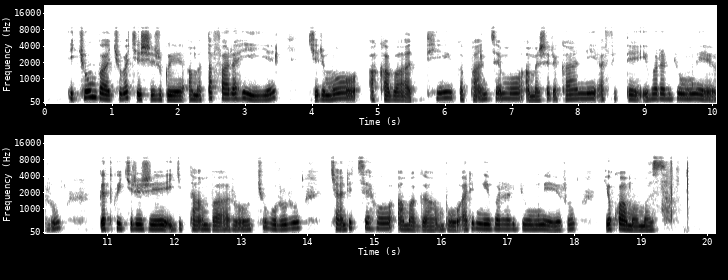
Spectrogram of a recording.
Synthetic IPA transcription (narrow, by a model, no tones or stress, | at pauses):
icuːmbacuːβaciʃiʒɡwe̞amatafaɾaɦije̞ | ciɾimo̞akʰaβaːtʰiɡ̥apa̰ːnze̞mo̞a̰maʒe̞ɾekaːniʔa̰fite̞ʔḭβaɾaɾɟuːmŋe̞̰ːɾu | ɡ̥atwiːciɾiʒe̞ḭɟita̰ːmba̰ɾo̞̰cuβuɾuɾu | caːndit͡se̞ɦo̞ʔamaɡaːmbo̰a̰ɾimŋiːβaɾaɾɟuːmŋe̞ːɾu | jo̞kwaːmamazḁ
